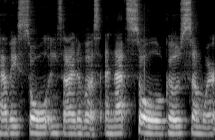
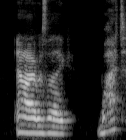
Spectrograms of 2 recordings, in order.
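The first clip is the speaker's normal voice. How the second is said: ordinary delivery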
